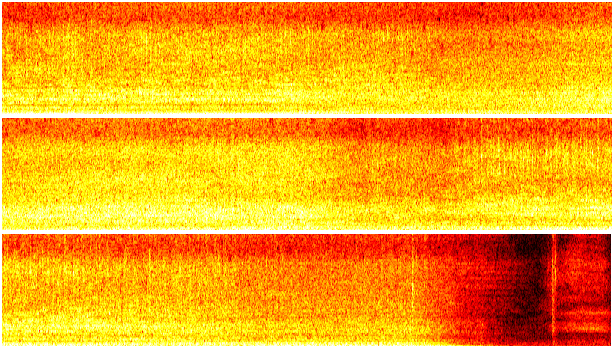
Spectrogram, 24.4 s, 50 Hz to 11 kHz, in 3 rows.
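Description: A 1978 B350 camper van converted to a flatbed idles with a steady, loud, close rumbling drone that holds evenly, then cuts off abruptly near the end into near silence.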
